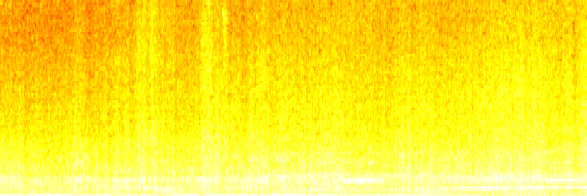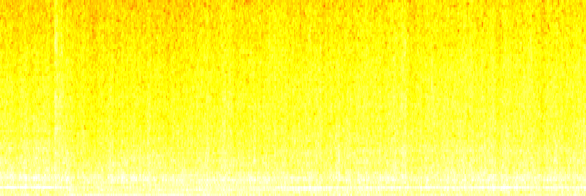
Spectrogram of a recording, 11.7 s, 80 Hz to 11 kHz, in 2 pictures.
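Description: A '70 Plymouth Superbird in a racing video game, its engine droning steadily as the throttle rises and falls, with pitch gliding up and down over a continuous loud roar.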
